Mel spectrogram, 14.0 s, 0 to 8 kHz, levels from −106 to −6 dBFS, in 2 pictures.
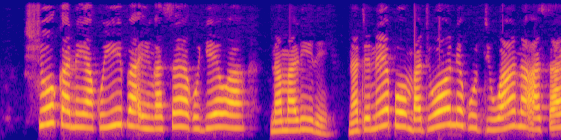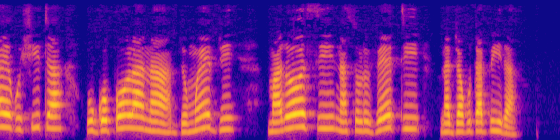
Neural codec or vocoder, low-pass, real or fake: none; 7.2 kHz; real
